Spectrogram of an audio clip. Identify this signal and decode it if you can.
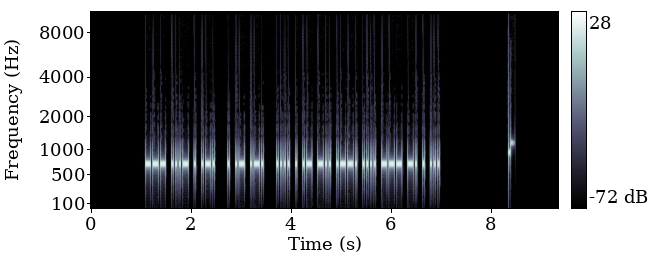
Morse code, heard as a keyed tone, about 32 wpm, 700 Hz. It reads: OVER EAR HEADPHONES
